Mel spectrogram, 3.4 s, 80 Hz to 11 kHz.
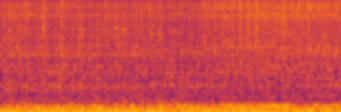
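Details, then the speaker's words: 1978 Kawasaki KZ1000 LTD after rescue rebuild with new rings, still warming up: deep, even four-cylinder burble at steady idle, no ticks, knocks or stumbles; expected to smooth further as rings break in; normal idle. "Sounds like it's going to straighten out the more it warms up. Let the new rings break in and everything."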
